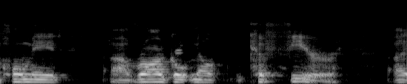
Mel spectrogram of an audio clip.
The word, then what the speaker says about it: kefir: Kafir uh is the proper pronunciation from Eastern Europe. And we call it kefir in America, but kafir.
